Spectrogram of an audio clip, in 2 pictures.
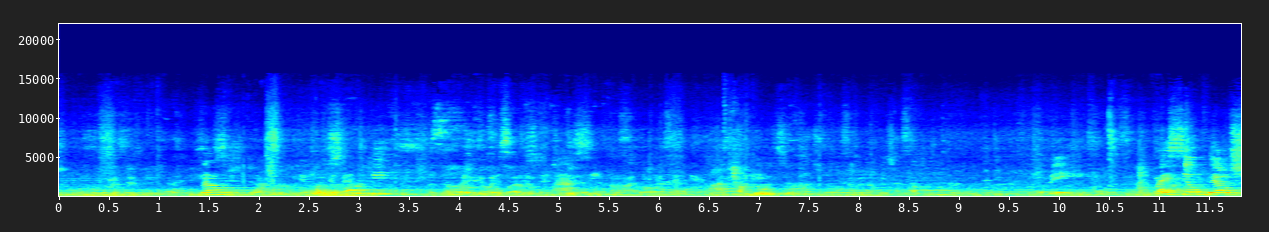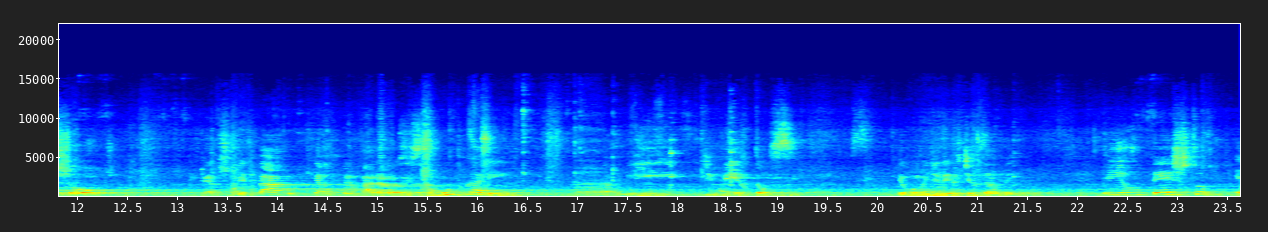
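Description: An elderly woman sings into a microphone through loudspeakers.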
